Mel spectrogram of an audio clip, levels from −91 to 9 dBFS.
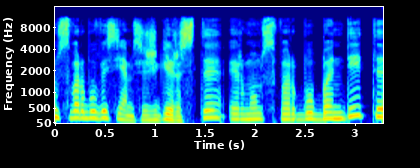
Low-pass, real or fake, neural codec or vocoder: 10.8 kHz; fake; vocoder, 24 kHz, 100 mel bands, Vocos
